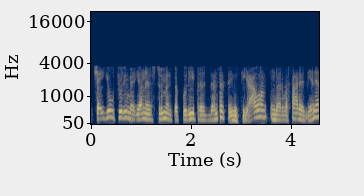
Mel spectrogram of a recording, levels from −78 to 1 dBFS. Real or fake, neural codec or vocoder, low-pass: fake; codec, 16 kHz, 1.1 kbps, Voila-Tokenizer; 3.6 kHz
